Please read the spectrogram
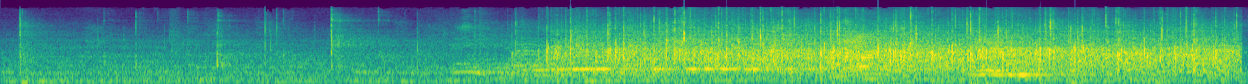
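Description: Table tennis ball struck about three times in a rally, sharp pings. Then, about two and a half seconds in, the crowd breaks into loud applause with shouting voices as the point ends.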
